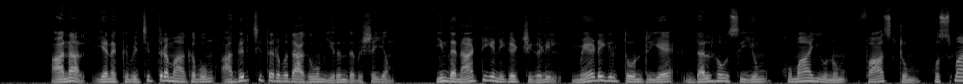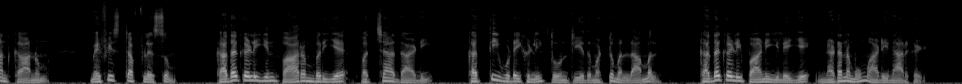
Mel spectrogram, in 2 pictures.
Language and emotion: Tamil, neutral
